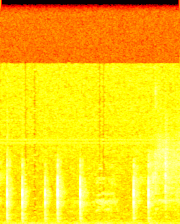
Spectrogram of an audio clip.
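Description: Pen tip tapping and clicking on a tablet screen while handwriting: a string of faint, sharp, irregular clicks.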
